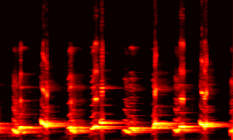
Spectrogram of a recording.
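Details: Melodious ropel song with long breath from a yellow-vented bulbul, used as training and lure material: rapid, loud whistled notes, rising then falling slurs, around nine phrases in three seconds, crisp high ticks above.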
